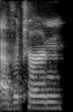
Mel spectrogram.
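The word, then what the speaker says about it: Aeviterne: metal record um is the Avatar record um I don't know if I heard that it's it's spelled a-e-v-i-t-e-r-n-e um but uh it's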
